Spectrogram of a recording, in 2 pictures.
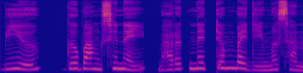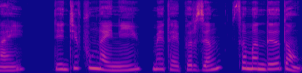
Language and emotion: Bodo, neutral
